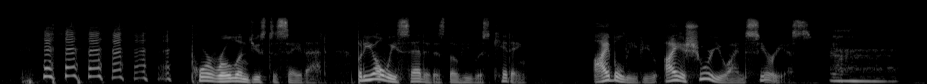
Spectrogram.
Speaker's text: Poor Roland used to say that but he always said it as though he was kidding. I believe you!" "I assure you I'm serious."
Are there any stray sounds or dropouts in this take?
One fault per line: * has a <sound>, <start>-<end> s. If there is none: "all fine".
* has a laugh, 0.2-1.7 s
* has a sigh, 8.3-9.0 s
